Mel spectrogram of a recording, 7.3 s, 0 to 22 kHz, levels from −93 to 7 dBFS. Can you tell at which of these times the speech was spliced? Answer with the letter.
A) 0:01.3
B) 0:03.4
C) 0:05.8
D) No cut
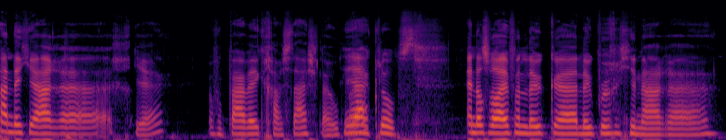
A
